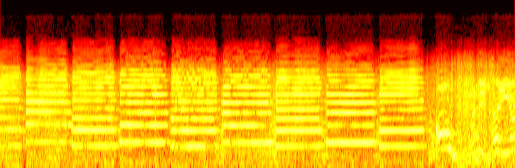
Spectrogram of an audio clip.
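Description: Two-tone police siren switching back and forth between a higher and a lower note about every half second, stopping about a second before the end.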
